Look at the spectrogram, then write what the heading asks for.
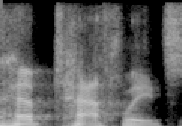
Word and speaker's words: heptathlete: Well, you are I guess they call them heptathletes.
